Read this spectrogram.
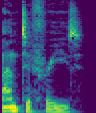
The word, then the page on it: antifreeze: British English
